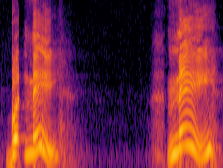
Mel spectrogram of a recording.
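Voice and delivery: "me" set apart by pauses, pitched high; stress on ME. Acted. God showing his hurt, hard stress on "me". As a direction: punch "me" high, alone after a long pause. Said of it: "word arrangement emphasizes the word me".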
